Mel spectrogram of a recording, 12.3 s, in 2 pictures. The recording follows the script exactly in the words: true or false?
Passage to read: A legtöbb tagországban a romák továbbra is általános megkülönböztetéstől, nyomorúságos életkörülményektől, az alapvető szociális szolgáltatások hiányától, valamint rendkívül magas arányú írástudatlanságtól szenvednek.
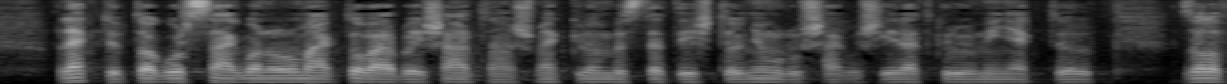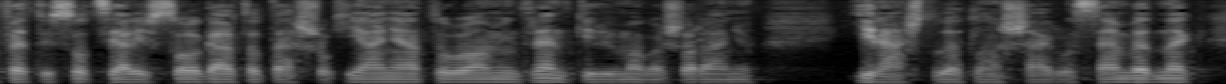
true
